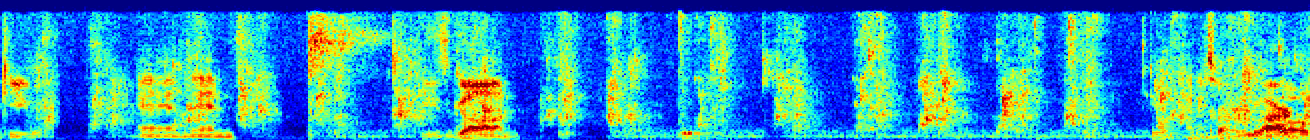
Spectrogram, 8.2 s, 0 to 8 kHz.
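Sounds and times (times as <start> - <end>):
speech: 0.0 - 3.3, 4.2 - 4.6, 7.6 - 8.1
dog lapping water: 0.0 - 8.1
low hum: 0.0 - 8.1.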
